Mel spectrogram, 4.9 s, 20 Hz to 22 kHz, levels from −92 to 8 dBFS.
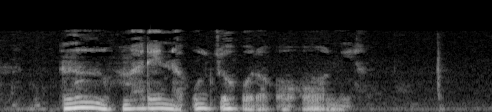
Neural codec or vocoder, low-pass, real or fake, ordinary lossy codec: none; 7.2 kHz; real; AAC, 64 kbps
